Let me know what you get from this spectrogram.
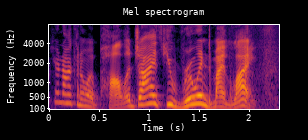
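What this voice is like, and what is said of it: Yelling angrily. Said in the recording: “Stop yelling at me. ... No, I will not stop yelling.”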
